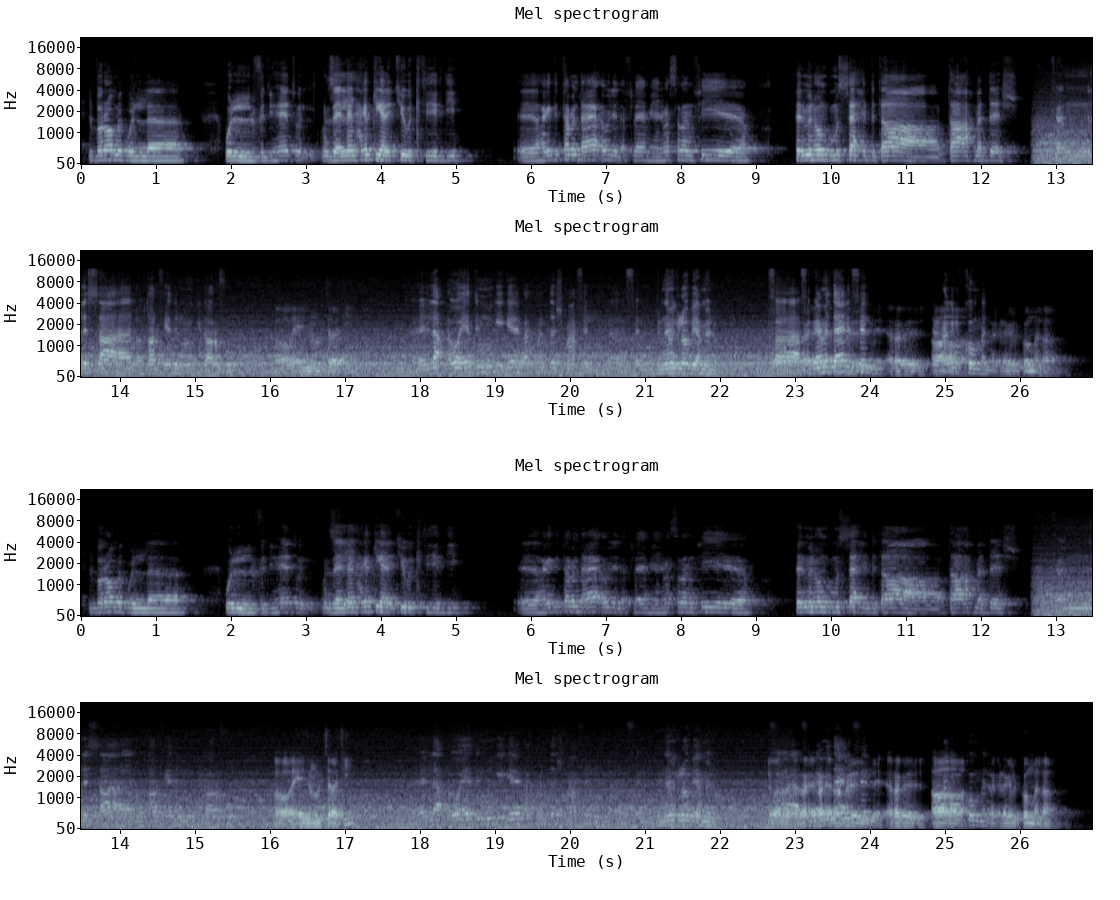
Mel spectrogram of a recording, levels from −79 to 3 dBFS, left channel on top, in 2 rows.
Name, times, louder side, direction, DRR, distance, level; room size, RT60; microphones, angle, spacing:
voice 1, 0.1-1.4 1.9-5.0 5.8-8.9 9.5-12.5 13.0-15.6 17.9-22.0 22.7-24.1 24.8-25.6, left 4 dB, 60° left, 0.4 m, -28 dB
Kitchen Ambience During Daytime, 12.7-23.0, left 2 dB, ahead, 0.6 m, -30 dB
voice 2, 16.0-17.2 22.6-25.3 25.6-26.4, right 3 dB, 70° right, 0.4 m, -26 dB
3.1 x 2.9 x 2.5 m
head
